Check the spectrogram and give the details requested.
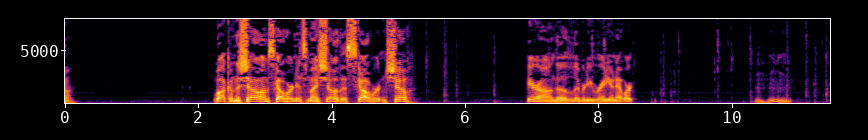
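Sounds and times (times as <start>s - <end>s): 
speech: 0.0s - 0.2s, 2.2s - 5.3s, 6.9s - 8.6s, 10.4s - 11.0s
typing a blog entry on a computer keyboard: 5.3s - 6.6s, 7.7s - 11.4s
voice murmuring: 10.3s - 11.0s.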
